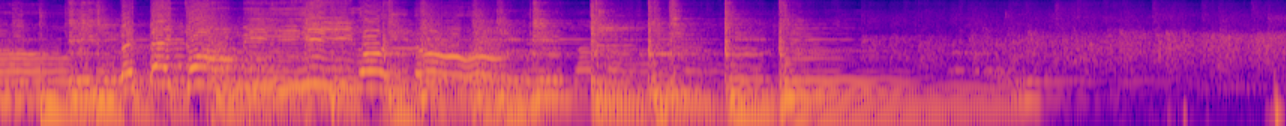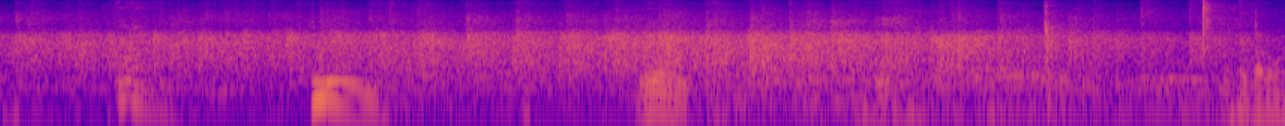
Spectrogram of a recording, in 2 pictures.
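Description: A flamenco singer's wavering, ornamented cante over strummed Spanish guitar closes a soleá, ending with final guitar strokes about five seconds in. Audience applause follows and runs on.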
